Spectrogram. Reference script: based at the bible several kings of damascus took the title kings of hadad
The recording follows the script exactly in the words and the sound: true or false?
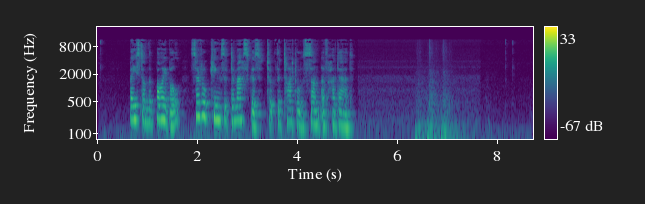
false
